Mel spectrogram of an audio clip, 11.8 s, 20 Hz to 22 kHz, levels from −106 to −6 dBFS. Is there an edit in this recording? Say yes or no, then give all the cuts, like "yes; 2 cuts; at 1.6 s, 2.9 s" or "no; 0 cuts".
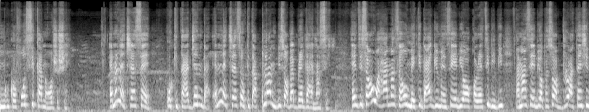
no; 0 cuts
